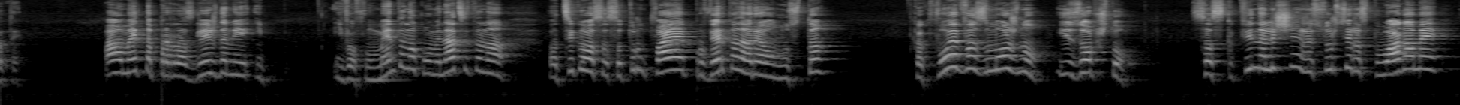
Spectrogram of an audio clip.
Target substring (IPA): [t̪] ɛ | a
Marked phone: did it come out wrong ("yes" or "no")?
no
